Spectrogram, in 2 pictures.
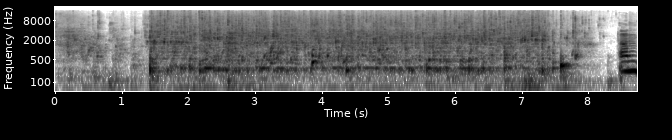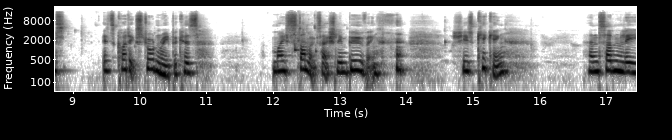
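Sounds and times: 
hot water gushing from a tap into a bathtub: 0.0s - 9.2s, 12.2s - 13.4s
speech: 8.5s - 8.9s, 9.5s - 11.1s, 12.0s - 14.0s, 14.8s - 15.7s, 16.7s - 17.4s.

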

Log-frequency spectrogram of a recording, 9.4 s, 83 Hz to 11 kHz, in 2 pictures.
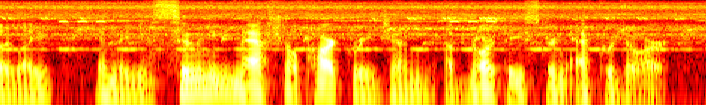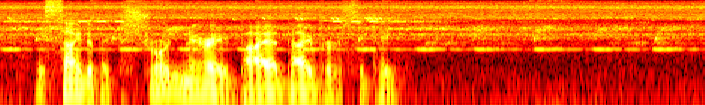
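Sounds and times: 
speech: 0.0s - 7.5s
chirps: 0.0s - 9.3s
insects and frogs calling at rainforest dusk: 0.0s - 9.3s.

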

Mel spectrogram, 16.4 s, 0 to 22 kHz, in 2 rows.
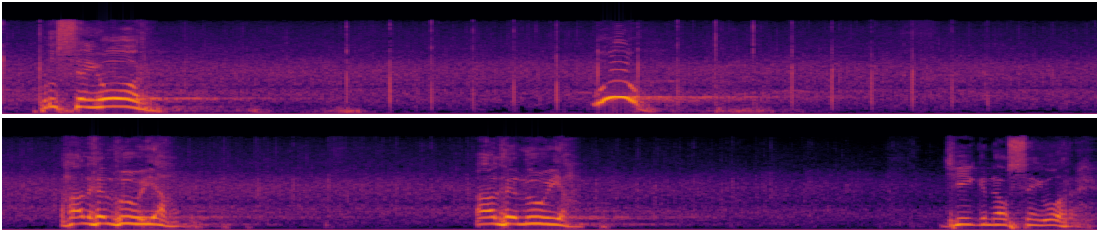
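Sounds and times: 
large crowd applauding: 0.0s - 16.4s
speech: 0.3s - 1.4s, 8.7s - 9.6s, 11.8s - 12.6s, 15.4s - 16.4s
person whooping: 4.4s - 5.8s.

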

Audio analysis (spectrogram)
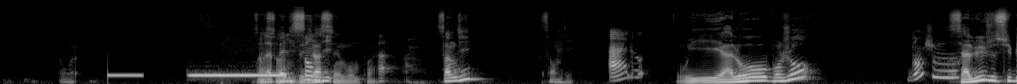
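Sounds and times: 
telephone line tone while a number is dialled: 1.1s - 2.8s
speech: 2.6s - 8.2s, 9.3s - 10.1s.

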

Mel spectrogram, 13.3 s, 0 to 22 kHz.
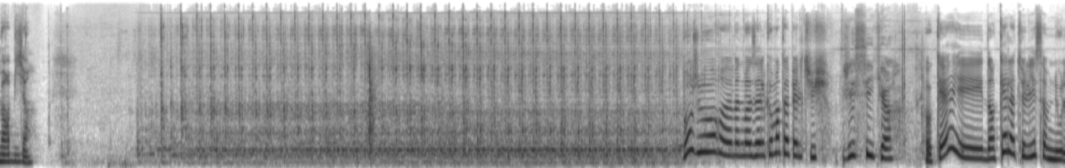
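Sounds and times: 
speech: 0.0s - 0.9s, 8.6s - 13.3s
sewing machine running: 1.6s - 10.2s.

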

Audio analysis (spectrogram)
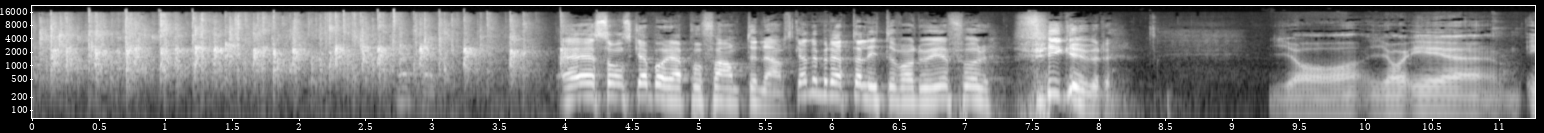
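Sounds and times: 
room full of people applauding: 0.0s - 4.3s
speech: 4.0s - 8.3s, 9.3s - 11.2s.

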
